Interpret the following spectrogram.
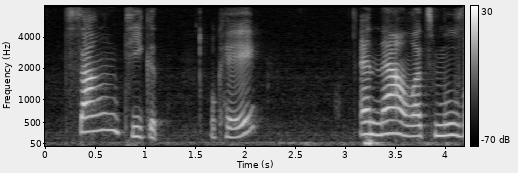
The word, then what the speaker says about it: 쌍디귿: So you would feel it kind of touching on the back of your front teeth. And try to breathe it out while putting your tongue over there. Then that's basically how you pronounce 쌍디귿.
